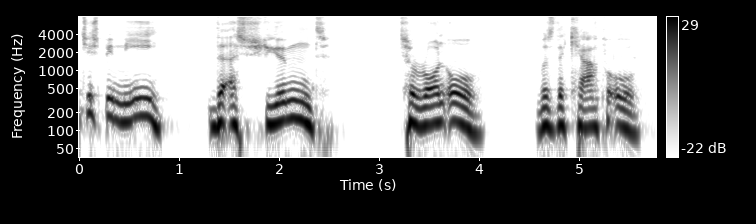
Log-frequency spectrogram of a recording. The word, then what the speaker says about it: Toronto: And by the way, if you do go to Toronto, don't apparently they don't like you pronouncing the second T. It's Toronto. Toronto.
